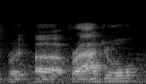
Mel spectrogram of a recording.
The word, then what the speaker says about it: fragile: The real pronunciation is fragile, but in the movie they say the father says fragile.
